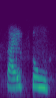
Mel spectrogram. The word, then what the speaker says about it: Zeitung: Zeitung. Ung. Zeitung. Zeitung. Because yes, because U has U sound, na?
